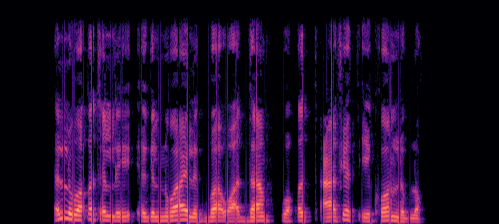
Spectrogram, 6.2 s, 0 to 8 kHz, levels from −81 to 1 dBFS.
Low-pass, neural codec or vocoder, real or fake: 7.2 kHz; none; real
